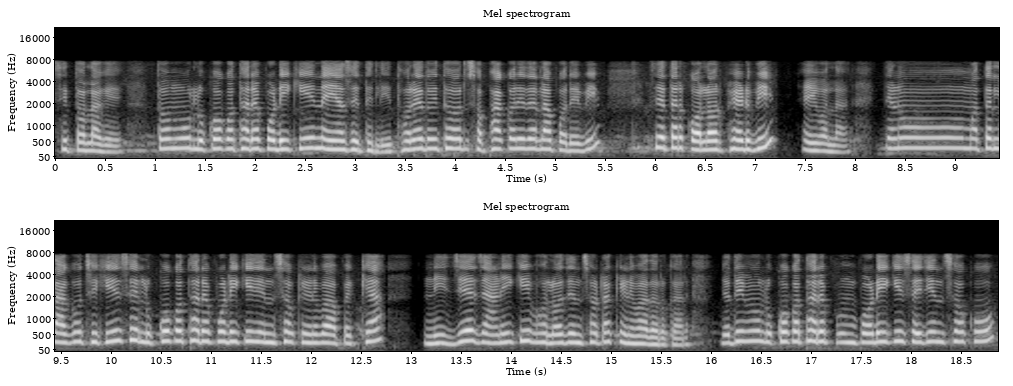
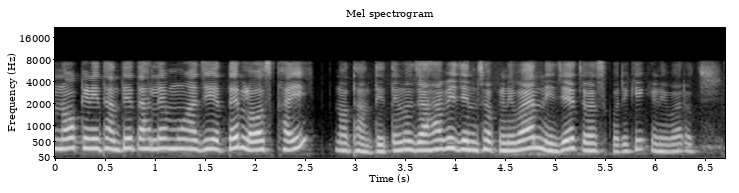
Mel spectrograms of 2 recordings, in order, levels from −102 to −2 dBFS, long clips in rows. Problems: constant background noise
